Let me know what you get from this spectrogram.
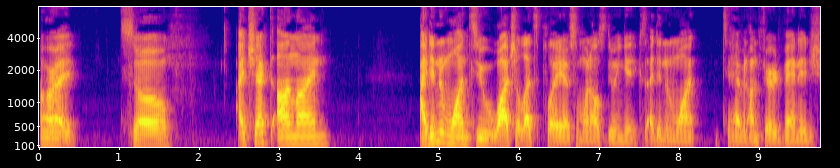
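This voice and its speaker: A man at a moderate pace, lively intonation and big swings in loudness, long, frequent pauses, quiet background. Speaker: gamer. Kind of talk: gameplay commentary. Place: home room.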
